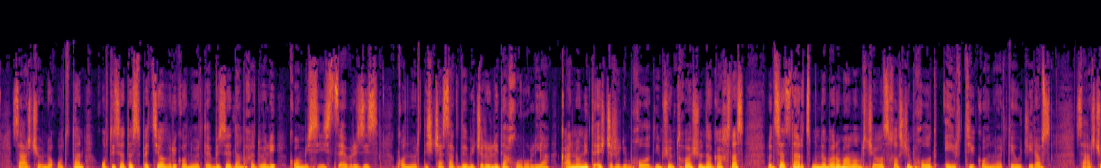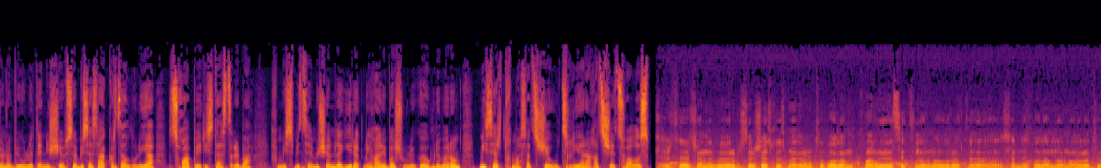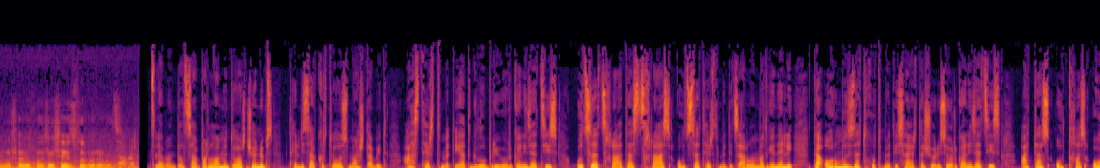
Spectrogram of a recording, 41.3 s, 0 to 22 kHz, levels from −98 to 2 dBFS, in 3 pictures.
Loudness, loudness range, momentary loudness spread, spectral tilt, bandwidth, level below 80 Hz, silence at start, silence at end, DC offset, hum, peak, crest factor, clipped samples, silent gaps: -23 LUFS; 3 LU; 7 LU; -5.5 dB/octave; 15.5 kHz; -44 dBFS; 0.05 s; 0 s; under 0.1%; none; -6 dBFS; 18 dB; under 0.1%; none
